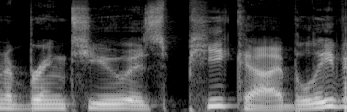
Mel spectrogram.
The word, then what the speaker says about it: Pika: that I want to bring to you is Pika I believe it's pronounced Pika you know correct me if I'm wrong in the comments Pica or Pika uh introducing Pika 1.0 which is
